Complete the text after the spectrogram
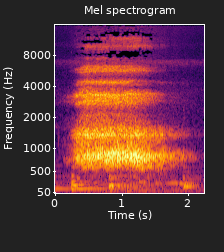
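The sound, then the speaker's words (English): One long, deep breath stands alone. It is a loud, airy rush that swells quickly and then gradually fades away. “Take a deep breath. Breathe out.”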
